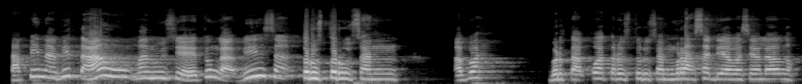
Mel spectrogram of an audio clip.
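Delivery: loud, high, fervent sermon delivery; impassioned preaching. Real, not acted. Preacher rousing the congregation about human weakness, loud and high. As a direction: drive the point home to the hall.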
